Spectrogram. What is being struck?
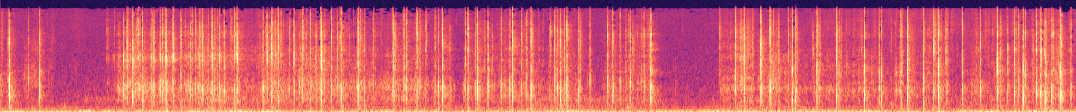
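Plastic flip-sequin fabric.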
